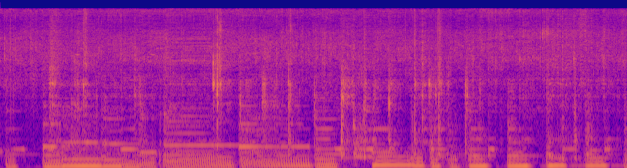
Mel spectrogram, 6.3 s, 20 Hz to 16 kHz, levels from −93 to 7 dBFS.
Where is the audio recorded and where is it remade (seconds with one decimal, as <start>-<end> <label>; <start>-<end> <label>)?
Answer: 0.0-2.8 remade; 2.8-3.4 recorded; 3.4-6.3 remade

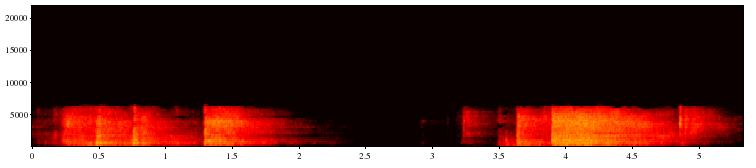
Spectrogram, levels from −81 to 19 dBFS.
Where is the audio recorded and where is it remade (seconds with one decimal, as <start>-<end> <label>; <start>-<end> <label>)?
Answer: 0.0-3.1 remade; 3.1-4.2 recorded; 4.2-5.3 remade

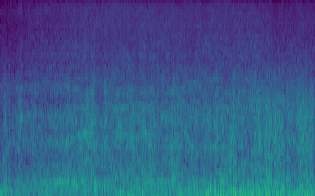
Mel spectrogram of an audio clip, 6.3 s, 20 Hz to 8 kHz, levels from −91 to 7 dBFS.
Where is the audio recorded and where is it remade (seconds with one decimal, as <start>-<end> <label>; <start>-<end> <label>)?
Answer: 0.0-1.5 recorded; 1.5-4.7 remade; 4.7-6.3 recorded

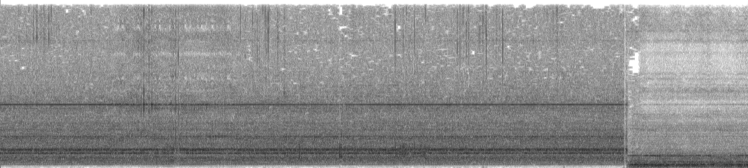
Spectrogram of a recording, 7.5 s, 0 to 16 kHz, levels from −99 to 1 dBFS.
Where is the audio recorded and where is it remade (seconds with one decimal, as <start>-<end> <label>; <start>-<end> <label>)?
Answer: 0.0-1.1 recorded; 1.1-2.4 remade; 2.4-6.4 recorded; 6.4-7.5 remade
